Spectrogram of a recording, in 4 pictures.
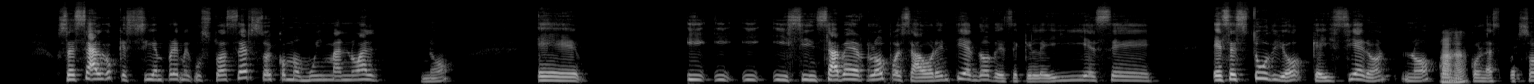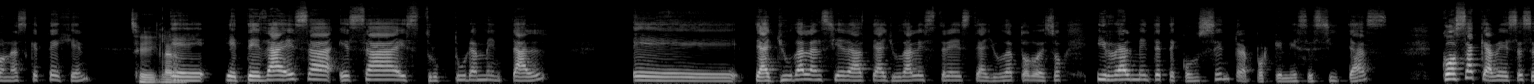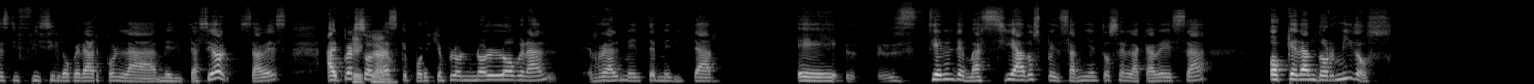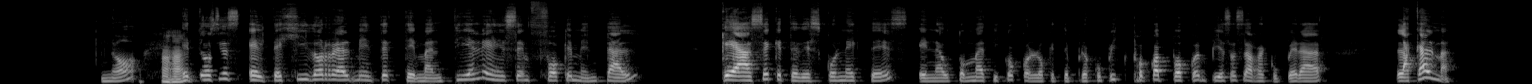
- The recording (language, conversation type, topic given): Spanish, podcast, ¿Cómo te permites descansar sin culpa?
- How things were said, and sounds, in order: tapping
